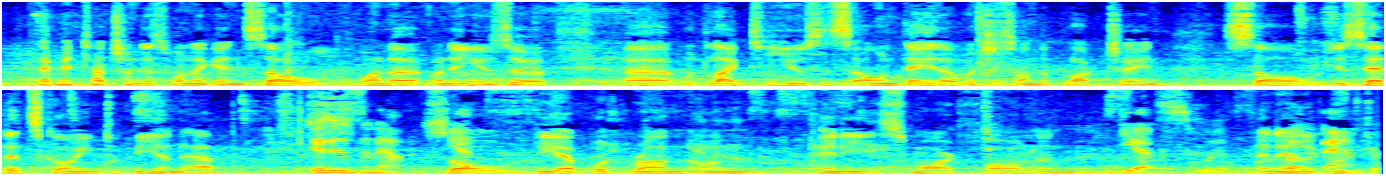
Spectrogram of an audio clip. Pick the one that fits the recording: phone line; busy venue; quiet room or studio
busy venue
